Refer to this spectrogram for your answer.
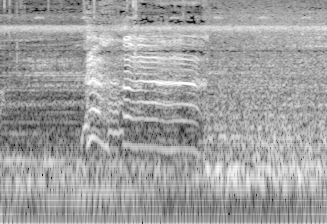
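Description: A single wavering scream carries across a yard from a porch, ringing out for just over a second, its pitch sliding down then holding steady before cutting off, over a constant low background hiss.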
